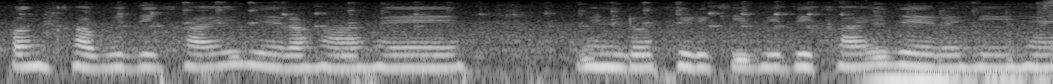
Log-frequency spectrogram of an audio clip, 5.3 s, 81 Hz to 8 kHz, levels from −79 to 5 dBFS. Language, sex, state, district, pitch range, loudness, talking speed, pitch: Hindi, female, Uttar Pradesh, Saharanpur, 185-210 Hz, -16 LUFS, 150 wpm, 200 Hz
